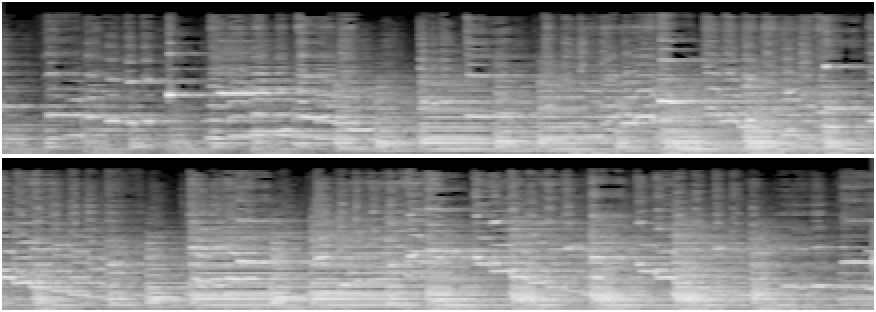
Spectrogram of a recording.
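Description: Transverse flute and pan flute playing quick melodic lines together over piano accompaniment in a classical chamber piece.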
